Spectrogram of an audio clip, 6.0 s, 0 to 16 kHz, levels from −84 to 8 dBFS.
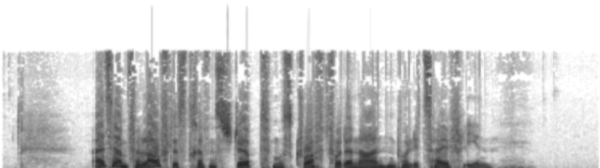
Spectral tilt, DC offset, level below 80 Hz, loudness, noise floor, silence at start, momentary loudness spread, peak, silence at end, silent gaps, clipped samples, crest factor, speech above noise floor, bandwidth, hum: -4.5 dB/octave; under 0.1%; -42 dBFS; -11 LUFS; -57 dBFS; 0.2 s; 13 LU; 0 dBFS; 0.8 s; none; under 0.1%; 12 dB; 47 dB; 11.5 kHz; none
